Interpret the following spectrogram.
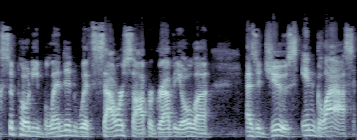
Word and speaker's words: graviola: You can get black sapote blended with soursop or graviola as a juice in glass at the market in Mexico City. Would you spell that word for us?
